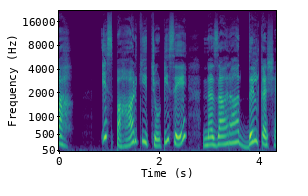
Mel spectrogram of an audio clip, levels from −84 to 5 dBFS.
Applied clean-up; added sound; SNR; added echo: none; none; none; none.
